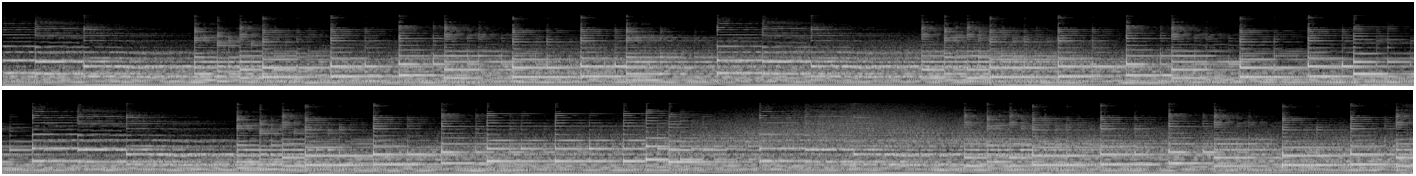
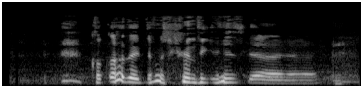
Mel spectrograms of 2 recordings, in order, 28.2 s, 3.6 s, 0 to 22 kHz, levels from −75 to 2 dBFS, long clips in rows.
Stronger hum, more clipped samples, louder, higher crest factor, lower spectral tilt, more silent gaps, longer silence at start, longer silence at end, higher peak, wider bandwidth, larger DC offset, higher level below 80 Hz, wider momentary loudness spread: neither; neither; first, -17 LUFS vs -21 LUFS; about the same, 16 dB vs 20 dB; about the same, -5.5 dB/octave vs -5.5 dB/octave; neither; second, 0 s vs 0.6 s; about the same, 0 s vs 0.05 s; about the same, -2 dBFS vs -4 dBFS; about the same, 11.5 kHz vs 11.5 kHz; neither; first, -30 dBFS vs -68 dBFS; second, 3 LU vs 15 LU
